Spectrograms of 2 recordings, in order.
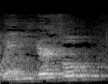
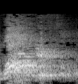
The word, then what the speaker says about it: wonderful: Okay, so the stress is on the first syllable, which is this one. So, one. So we don't say wonderful, so we say wonderful.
